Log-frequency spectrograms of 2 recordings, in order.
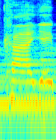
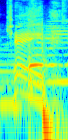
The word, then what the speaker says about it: Kanye: Now all I need is y'all to pronounce my name as Kanye, but some of my plastic still say Kane.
